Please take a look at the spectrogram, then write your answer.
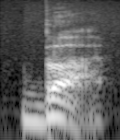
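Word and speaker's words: בְּ: Our first preposition is the one-letter prefix spelled with the letter bet and pronounced ba.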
